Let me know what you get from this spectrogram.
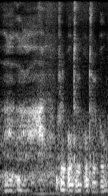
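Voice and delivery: mock dozing off. Acting out the woman who falls asleep on the sofa, drowsy and sinking. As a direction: let the voice sink into a sleepy dribble.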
